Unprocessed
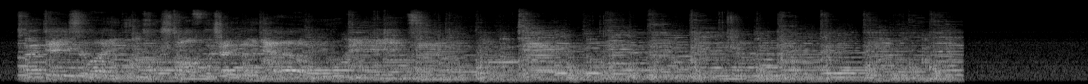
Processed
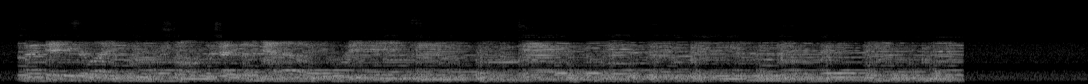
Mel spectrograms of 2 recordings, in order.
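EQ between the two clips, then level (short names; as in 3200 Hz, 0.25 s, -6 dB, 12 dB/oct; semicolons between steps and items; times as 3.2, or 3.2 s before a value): Butterworth band-stop 3200 Hz, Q 3.2; air absorption 150 m; fixed phaser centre 1900 Hz, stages 4; -2.0 dB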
